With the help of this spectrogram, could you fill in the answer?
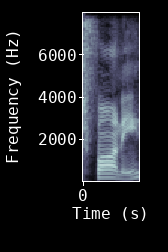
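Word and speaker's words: Fani: In this shot, are our cat Fanny, pronounced Fawny, okay, Fawny, just like Fawny Willis, and our 2 Australian shepherds.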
